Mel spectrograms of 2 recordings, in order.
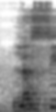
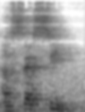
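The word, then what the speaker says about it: assessee: हमने बोला था ना असेसी आएगा, स्पेलिंग देख लो भाई, असेसी। लस्सी बोलते हैं कोई, हम तो प्यार से लस्सी बोल दिया करते हैं, पर इट इज असेसी।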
